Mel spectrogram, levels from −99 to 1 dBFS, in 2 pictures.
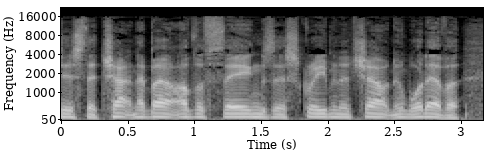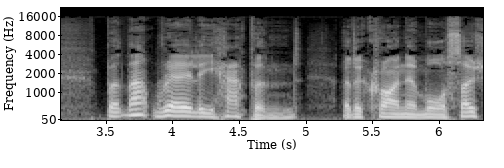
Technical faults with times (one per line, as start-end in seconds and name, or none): none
